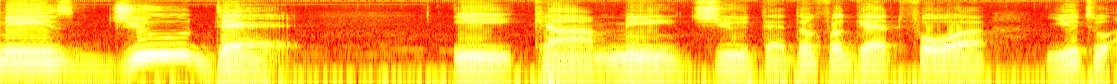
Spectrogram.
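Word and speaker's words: Ikami Judeh: For me, I am Ikami Jude. It's spelled IKAMIJUDEH.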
